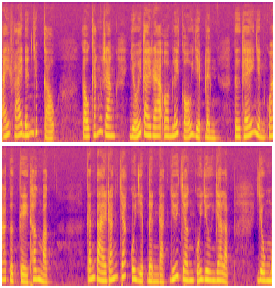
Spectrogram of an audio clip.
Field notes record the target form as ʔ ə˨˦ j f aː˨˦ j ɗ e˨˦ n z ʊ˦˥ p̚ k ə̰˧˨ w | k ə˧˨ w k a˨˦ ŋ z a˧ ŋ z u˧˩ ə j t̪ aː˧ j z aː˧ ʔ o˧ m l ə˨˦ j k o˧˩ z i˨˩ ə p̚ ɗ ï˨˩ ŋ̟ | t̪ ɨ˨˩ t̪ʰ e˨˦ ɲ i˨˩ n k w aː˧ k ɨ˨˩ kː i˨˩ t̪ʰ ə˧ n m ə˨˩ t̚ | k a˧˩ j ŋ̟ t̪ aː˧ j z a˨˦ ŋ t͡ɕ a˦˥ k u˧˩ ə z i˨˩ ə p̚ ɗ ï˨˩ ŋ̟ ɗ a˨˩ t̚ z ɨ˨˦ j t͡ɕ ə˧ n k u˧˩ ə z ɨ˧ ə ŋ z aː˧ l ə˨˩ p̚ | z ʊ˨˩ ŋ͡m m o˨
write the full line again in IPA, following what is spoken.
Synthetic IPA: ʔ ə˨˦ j f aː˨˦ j ɗ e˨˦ n z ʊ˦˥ p̚ k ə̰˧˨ w | k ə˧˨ w k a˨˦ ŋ z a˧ ŋ z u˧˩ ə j t̪ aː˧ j z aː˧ ʔ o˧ m l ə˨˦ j k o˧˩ z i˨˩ ə p̚ ɗ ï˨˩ ŋ̟ | t̪ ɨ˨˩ t̪ʰ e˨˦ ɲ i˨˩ n k w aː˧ k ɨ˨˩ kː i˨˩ t̪ʰ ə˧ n m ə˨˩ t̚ | k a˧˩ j ŋ̟ t̪ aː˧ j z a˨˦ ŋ t͡ɕ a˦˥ k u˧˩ ə z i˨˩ ə p̚ ɗ ï˨˩ ŋ̟ ɗ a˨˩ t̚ z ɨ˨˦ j t͡ɕ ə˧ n k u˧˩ ə z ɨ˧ ə ŋ z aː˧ l ə˨˩ p̚ | z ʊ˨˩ ŋ͡m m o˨

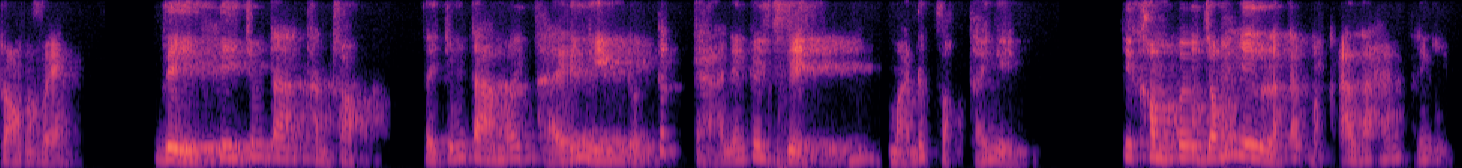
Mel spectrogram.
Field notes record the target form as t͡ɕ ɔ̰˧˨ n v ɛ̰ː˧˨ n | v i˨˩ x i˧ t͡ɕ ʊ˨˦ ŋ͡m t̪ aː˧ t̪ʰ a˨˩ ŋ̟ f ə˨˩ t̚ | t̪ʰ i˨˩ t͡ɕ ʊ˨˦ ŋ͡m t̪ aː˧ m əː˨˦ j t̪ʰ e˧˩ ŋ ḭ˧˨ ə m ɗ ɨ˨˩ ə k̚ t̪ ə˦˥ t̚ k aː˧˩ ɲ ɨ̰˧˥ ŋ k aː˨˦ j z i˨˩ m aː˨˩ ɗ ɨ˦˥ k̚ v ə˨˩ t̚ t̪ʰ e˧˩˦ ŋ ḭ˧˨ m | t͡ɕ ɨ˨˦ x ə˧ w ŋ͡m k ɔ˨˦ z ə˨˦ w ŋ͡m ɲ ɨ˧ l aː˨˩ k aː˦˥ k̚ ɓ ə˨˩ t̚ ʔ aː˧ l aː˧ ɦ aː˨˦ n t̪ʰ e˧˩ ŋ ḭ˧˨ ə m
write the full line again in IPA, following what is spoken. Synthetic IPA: t͡ɕ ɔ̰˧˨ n v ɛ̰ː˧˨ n | v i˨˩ x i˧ t͡ɕ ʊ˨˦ ŋ͡m t̪ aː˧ t̪ʰ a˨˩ ŋ̟ f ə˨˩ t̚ | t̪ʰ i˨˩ t͡ɕ ʊ˨˦ ŋ͡m t̪ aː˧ m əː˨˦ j t̪ʰ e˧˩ ŋ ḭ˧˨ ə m ɗ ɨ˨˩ ə k̚ t̪ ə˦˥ t̚ k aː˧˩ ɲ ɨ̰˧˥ ŋ k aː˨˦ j z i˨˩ m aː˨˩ ɗ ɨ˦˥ k̚ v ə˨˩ t̚ t̪ʰ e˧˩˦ ŋ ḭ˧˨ m | t͡ɕ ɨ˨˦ x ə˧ w ŋ͡m k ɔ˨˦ z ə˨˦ w ŋ͡m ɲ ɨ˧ l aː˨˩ k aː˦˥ k̚ ɓ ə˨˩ t̚ ʔ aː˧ l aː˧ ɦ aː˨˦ n t̪ʰ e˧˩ ŋ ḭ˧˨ ə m

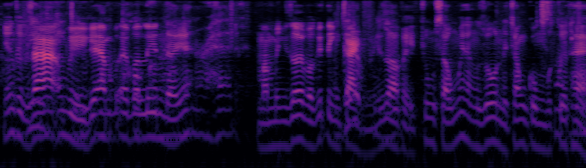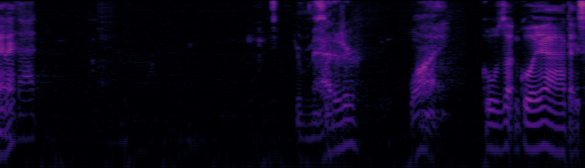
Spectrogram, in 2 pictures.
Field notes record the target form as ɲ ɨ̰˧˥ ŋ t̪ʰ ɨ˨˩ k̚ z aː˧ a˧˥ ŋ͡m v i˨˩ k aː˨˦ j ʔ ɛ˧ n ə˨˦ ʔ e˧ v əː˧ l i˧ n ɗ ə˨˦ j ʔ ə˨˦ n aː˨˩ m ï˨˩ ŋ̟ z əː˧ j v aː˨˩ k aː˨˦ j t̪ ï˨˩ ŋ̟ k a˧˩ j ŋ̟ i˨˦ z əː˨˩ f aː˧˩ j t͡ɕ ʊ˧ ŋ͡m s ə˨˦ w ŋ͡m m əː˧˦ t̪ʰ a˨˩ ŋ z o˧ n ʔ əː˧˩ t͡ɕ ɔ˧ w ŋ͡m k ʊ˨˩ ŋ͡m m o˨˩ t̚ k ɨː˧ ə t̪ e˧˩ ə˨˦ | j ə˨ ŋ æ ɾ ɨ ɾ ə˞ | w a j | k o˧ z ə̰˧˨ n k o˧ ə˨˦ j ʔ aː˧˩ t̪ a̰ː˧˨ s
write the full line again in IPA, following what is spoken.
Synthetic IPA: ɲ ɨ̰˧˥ ŋ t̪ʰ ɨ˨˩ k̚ z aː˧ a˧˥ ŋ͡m v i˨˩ k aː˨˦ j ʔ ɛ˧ m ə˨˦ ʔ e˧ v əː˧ l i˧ n ɗ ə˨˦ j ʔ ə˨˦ m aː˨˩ m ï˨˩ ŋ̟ z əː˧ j v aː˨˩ k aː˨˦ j t̪ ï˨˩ ŋ̟ k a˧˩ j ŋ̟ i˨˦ z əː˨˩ f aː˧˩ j t͡ɕ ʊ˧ ŋ͡m s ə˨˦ w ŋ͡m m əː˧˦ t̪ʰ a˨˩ ŋ z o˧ n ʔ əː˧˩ t͡ɕ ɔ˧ w ŋ͡m k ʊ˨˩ ŋ͡m m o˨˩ t̚ k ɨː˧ ə t̪ʰ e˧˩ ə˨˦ | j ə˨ m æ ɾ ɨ ɾ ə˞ | w a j | k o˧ z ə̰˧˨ n k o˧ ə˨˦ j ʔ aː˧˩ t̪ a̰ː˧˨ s

